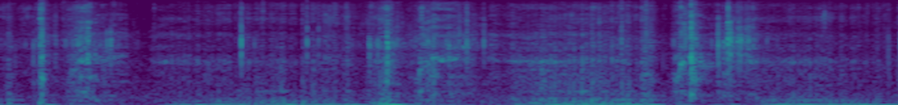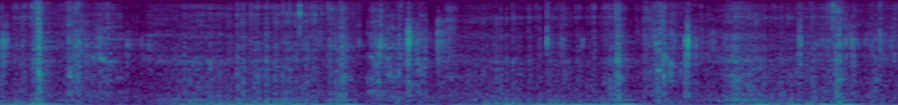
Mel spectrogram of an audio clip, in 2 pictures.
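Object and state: Bar soap being shaved.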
